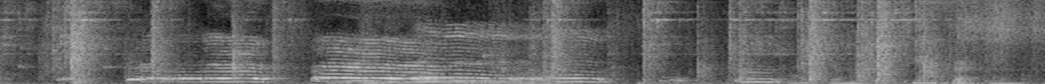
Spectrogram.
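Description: A baby babbles and squeals nearby.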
